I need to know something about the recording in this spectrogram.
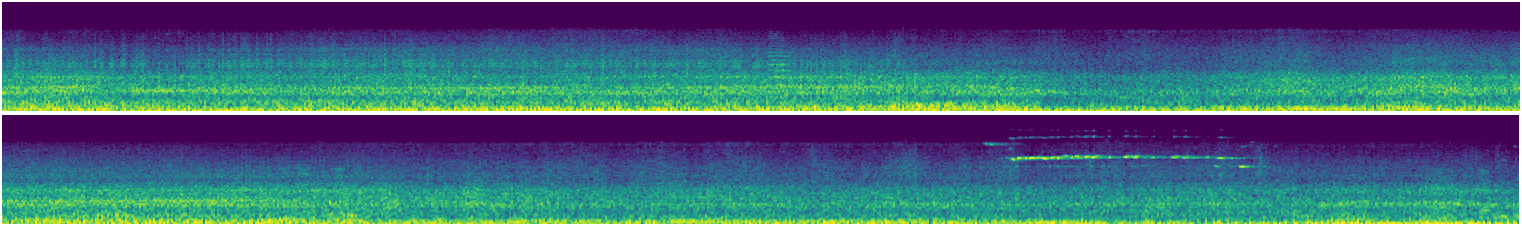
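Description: Motorbike engine and road noise heard from a bike-mounted action camera while riding through city traffic, running steadily with small shifts in engine note. A thin high whistle-like tone sounds for about two seconds near the end.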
